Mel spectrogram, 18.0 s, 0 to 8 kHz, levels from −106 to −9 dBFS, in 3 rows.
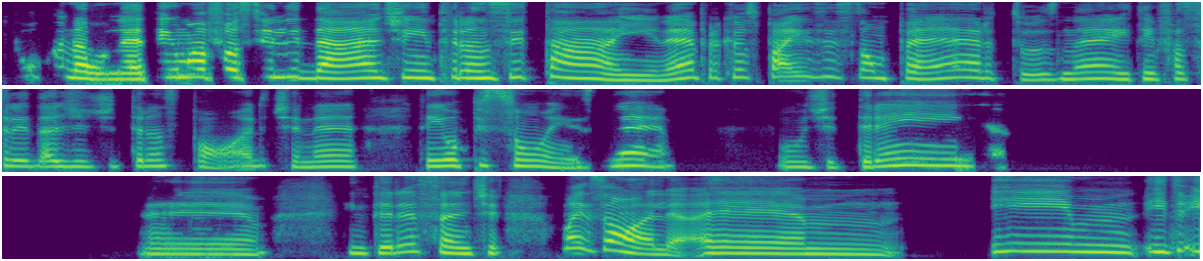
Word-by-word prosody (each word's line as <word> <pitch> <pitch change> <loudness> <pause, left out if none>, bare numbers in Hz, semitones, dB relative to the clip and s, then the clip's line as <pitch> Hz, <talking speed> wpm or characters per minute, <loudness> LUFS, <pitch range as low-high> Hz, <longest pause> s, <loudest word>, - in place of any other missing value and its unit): Pouco 320 -1 -17
não, 240 -4 +8
né. 215 0 +8
Tem 285 +5 0
uma 290 0 +8
facilidade 260 -3 +5
em 260 -1 +3
transitar 255 -1 +2
aí, 185 -3 -1
né? 235 +8 +3
Porque 265 +2 -9
os 280 - -8
países 300 -2 -3
estão 260 -2 -3
pertos, 230 -4 -3
né? 225 +1 -1
E 210 - -4
tem 220 0 -3
facilidade 205 -2 -4
de 195 +1 -14
transporte, 215 -1 -7
né, 195 +2 -4 0.3
tem 215 0 0
opções, 215 -7 -2
né? 225 -3 +2 0.6
Ou 190 0 -7
de 180 0 -9
trem 230 +5 -1 1.9
Eh, 185 -2 -4 0.5
interessante. 215 -1 0 0.3
Mas 390 -4 -1
olha, 195 - +3
eh, 205 -2 0
hum, 185 -3 -4 0.5
eh, 280 0 -1
hum, 250 -3 0
e 260 -2 +2
225 Hz, 125 wpm, -24 LUFS, 200-260 Hz, 1.9 s, não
